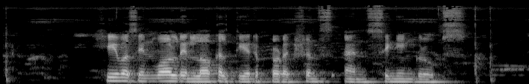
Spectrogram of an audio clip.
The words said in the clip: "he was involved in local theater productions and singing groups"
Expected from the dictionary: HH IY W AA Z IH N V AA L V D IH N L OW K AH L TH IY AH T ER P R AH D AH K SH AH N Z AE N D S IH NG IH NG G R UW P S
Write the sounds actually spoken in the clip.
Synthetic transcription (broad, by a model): HH IY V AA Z IH N V AA L V D IH N L OW K AH L T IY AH T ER P R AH D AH K SH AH N S AE N D S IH NG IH NG G R UW P S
